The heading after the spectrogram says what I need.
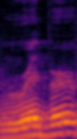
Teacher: when you're using r as in English the tongue is in the back of the mouth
